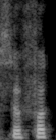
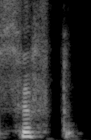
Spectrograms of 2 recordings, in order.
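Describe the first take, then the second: First: A short vowel is heard between f and t. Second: No vowel is heard between f and t. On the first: The speaker calls it right. "इसको सिफत बोलना है" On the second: The speaker calls it wrong. "सिफ्त सब लोग कह रहे हैं"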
